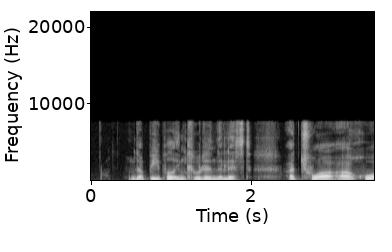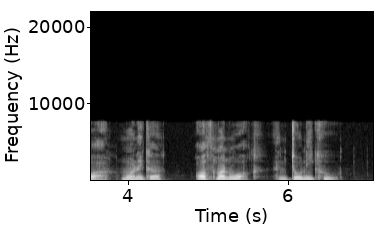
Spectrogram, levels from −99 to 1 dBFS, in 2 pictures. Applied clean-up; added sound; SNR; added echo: none; none; none; none.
